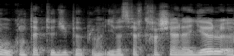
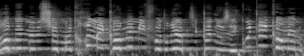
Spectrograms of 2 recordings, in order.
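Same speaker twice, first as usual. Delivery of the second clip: mocking, put-on small meek timid voice, higher. Mocking a meek journalist addressing the president: mocking small timid voice. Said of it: "qui vient avec sa petite voix te dire".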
